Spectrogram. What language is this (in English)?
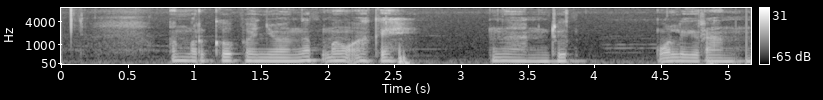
Javanese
